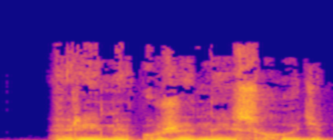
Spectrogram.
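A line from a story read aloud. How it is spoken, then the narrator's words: Whispered. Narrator (Russian): прошептала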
